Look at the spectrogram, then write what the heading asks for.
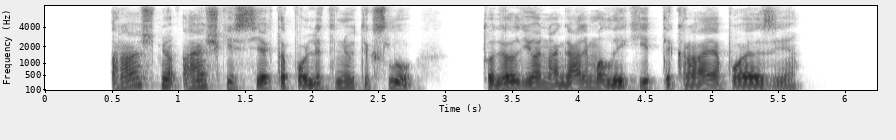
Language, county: Lithuanian, Klaipėda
